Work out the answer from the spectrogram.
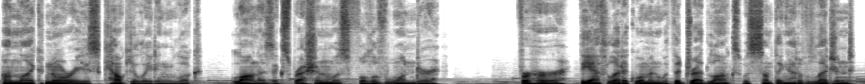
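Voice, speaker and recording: A man's voice: low-pitched, animated, normal speed, darkish tone, soft background music. A man narrating a fiction audiobook from a script.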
